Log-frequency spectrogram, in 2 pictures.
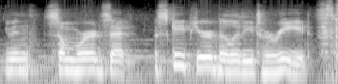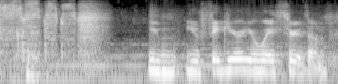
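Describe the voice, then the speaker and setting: A game master narrating a tabletop fantasy game with deliberate dramatic pauses. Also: medium pitch. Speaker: game master and show host. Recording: background music and rain sounds under voice.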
